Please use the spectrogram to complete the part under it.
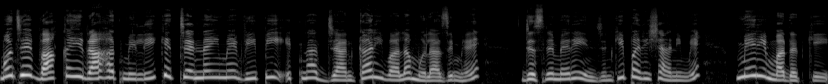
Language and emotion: Urdu, happy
